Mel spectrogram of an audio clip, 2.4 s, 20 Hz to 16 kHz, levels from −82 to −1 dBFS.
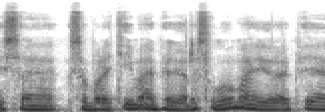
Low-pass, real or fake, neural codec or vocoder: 14.4 kHz; real; none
